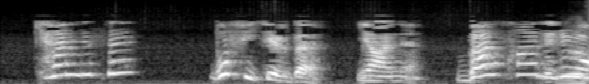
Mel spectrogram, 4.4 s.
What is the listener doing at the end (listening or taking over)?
listening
